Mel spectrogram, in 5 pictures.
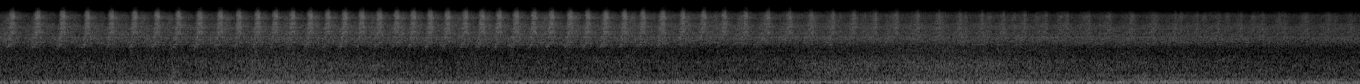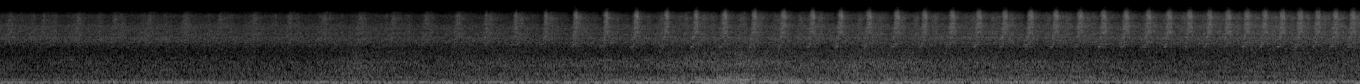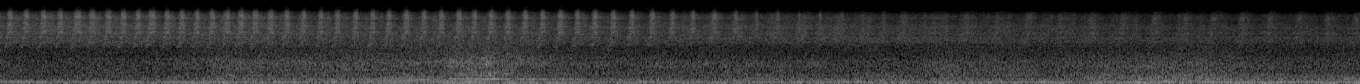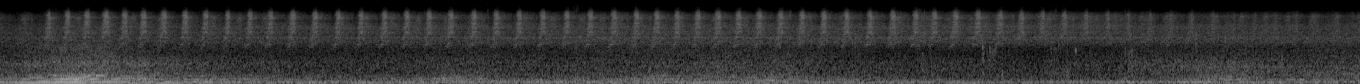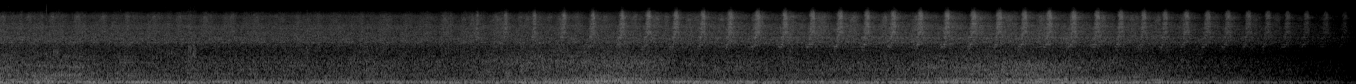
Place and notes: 淡水海關碼頭, New Taipei City - At the quayside
At the quayside, Cicadas cry, The sound of the river, Traffic Sound
Zoom H2n MS+XY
